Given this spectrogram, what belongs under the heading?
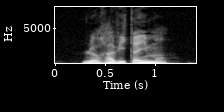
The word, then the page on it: ravitaillement: [ʁa.vi.taj.mɑ̃]; France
